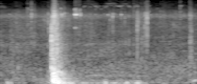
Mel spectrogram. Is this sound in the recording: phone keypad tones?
no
